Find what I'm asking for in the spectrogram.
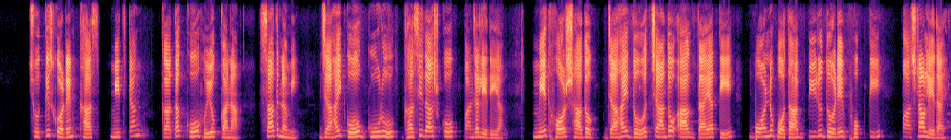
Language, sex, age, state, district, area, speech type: Santali, female, 18-30, West Bengal, Paschim Bardhaman, rural, read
